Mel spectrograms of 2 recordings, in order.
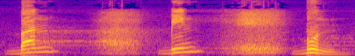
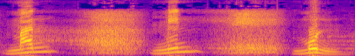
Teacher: با کا جو مخرج ہے وہ دونوں ہونٹوں کے تر حصے سے, اور میم کا جو مخرج ہے وہ دونوں ہونٹوں کے خشک حصے سے ادا ہوتا ہے, یعنی بالکل قریب قریب ہیں اور دونوں کا تعلق ہونٹوں سے ہے.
